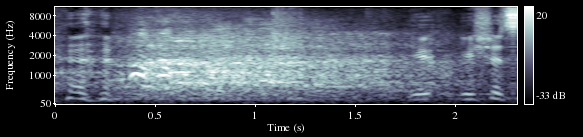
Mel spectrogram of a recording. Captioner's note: audience laughing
